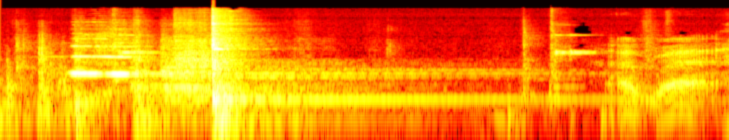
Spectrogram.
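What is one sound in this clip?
A heavy metal press lid swings down and shuts with a ringing metallic clang.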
